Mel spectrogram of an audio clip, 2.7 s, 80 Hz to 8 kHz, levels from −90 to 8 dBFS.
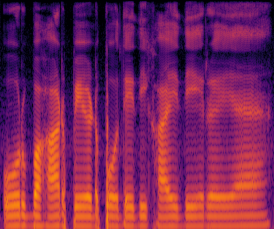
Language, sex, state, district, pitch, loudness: Hindi, male, Uttar Pradesh, Saharanpur, 125 Hz, -21 LUFS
